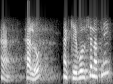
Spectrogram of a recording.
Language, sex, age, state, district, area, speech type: Bengali, male, 30-45, West Bengal, Paschim Bardhaman, urban, conversation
